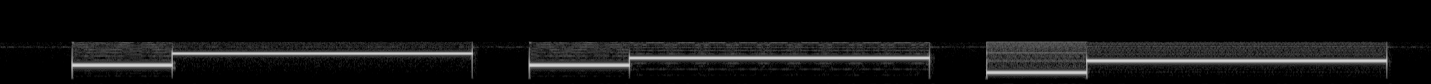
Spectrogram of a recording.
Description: Two-tone page, heard as a one-second tone, then a three-second tone, about 900 then 1600 Hz, about 900 then 1290 Hz, about 550 then 1120 Hz, with noise. It is heard from 0.7 to 13.9 s.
